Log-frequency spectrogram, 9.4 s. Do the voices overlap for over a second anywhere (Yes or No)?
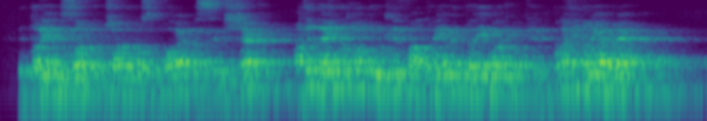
No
